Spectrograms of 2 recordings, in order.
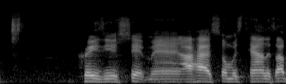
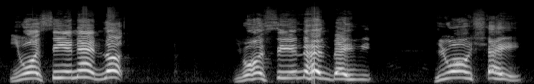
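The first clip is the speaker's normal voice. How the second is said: hype man; 9 semitones higher, 10 dB louder than usual. Real, not acted. Hyping up a woman on camera.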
